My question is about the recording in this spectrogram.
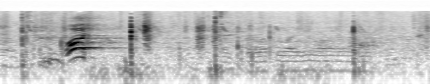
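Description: Several sharp thuds of a ball being kicked and bouncing on a clay court, with a short shout from a player just under a second in.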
